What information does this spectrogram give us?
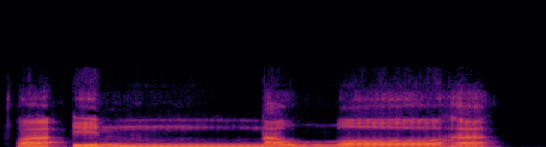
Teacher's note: ada tasdidnya ofdumah wau sukun Mad thi'i panjang dua harakat fainnallaha Nun tasdid dibaca ghunah atau mendengung ditahan kira-kira dua harakat biar tampak dengungannya Allahnya dibaca tebal karena harakat di depannya fathah lam fathah berdiri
